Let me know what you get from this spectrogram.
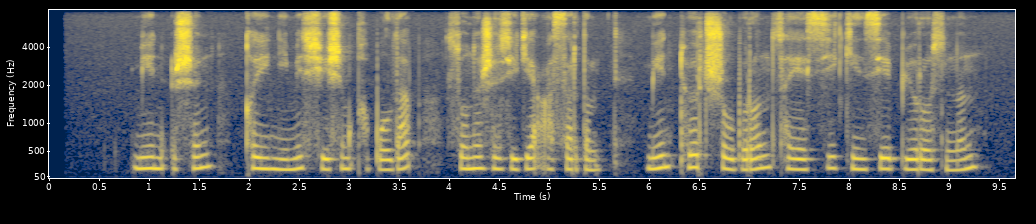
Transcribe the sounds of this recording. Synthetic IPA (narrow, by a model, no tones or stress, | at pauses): me̞nʏʃɪɴ | qʰəjəne̞me̞sʃe̞ʃɪmqʰɑpəlˠd̪ɑp̚ | so̞nəʒʏze̞ɡʲe̞ʔɑsəɾd̪əmː | e̞nt̪ʰɵɾt̪ʒ̥əlˠbʊɾənsɑjɑsijkʲʰe̞nse̞bʲiɾo̞sənən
